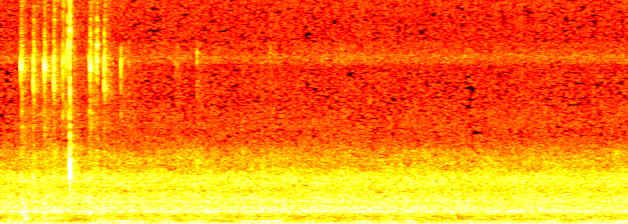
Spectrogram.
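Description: Near silence: a few faint laptop clicks in the first second, then quiet room tone.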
